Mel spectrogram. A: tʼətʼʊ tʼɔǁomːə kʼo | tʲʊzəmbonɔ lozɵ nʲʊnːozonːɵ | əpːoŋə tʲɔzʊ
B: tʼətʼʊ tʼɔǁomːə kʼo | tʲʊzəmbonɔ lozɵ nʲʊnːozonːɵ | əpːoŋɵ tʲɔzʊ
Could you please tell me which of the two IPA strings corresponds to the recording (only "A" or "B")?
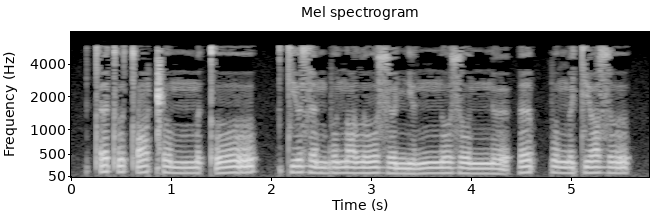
B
